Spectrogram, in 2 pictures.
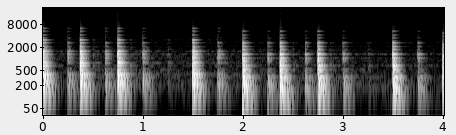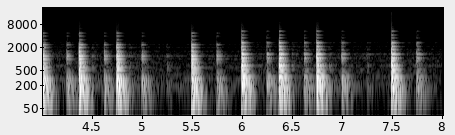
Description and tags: Summertime Stab
A little melody. It got kind of a fresh summer feeling in it!
120bpm, beach, chillout, delay, electronic, house, loop, melody, stab, summer, synthesizer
